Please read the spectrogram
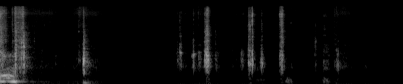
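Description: A series of small, sharp plastic clicks and taps as AA batteries are handled and snapped into a battery holder: one click about a second in, then several more in quick succession over the next two seconds.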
